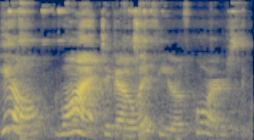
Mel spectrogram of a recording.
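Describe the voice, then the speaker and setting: Here a kindergarten teacher with a fairly high, animated voice reads slowly from a picture book to little children. She takes an instructive approach, prompting them with questions, and the recording has echo and distinct background noise.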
